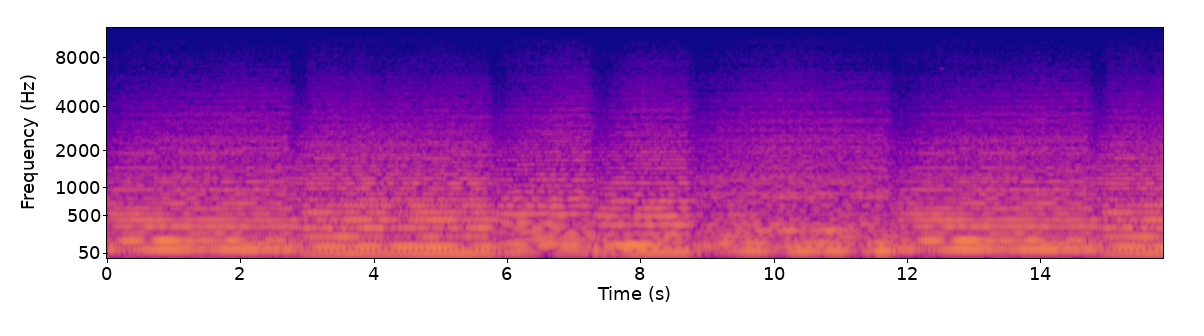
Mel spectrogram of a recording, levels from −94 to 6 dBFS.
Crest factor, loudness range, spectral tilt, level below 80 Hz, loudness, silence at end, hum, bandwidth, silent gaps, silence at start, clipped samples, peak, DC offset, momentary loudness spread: 12 dB; 2 LU; -8.5 dB/octave; -38 dBFS; -31 LUFS; 0 s; none; 8.4 kHz; none; 0 s; under 0.1%; -18 dBFS; under 0.1%; 5 LU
